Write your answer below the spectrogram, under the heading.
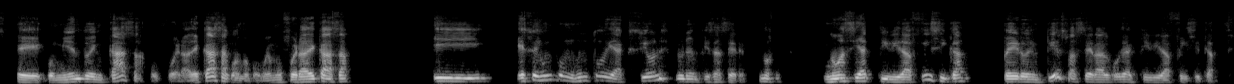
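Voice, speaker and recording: At a fairly quick pace, a man with a fairly high pitch speaks with very wide pitch swings in a dry, close recording with no echo. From Panama. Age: 60s. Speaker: network marketing distributor, former doctor. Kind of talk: motivational talk.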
